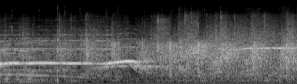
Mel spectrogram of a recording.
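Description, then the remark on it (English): A crowd at the Spirit of Woodstock Festival in 2012, its 20th birthday, claps and cheers, a dense wash of steady applause mixed with shouting voices and a sustained whistle-like tone, loud and continuous throughout. “Yes, you can shout and clap hands.”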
